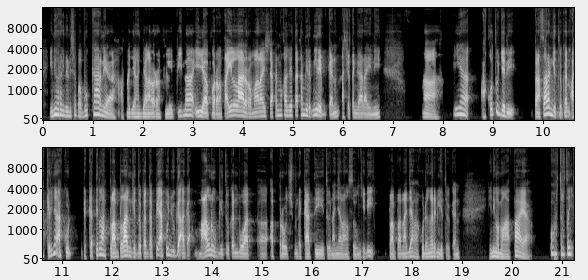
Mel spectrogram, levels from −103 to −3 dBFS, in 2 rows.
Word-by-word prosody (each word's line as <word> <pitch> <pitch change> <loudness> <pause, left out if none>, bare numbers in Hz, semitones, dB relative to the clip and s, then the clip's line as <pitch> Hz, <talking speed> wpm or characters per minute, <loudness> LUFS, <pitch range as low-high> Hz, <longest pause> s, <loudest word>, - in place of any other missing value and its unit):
Ini 165 +7 +3
orang 180 -3 +2
Indonesia 140 +3 -4
apa 135 -4 -3
bukan 165 +4 +2
ya? 105 -6 0
Apa 120 - -10
jangan-jangan 115 0 0
orang 110 -1 0
Filipina 145 +10 0
iya, 140 -4 +5
orang 110 -3 -1
Thailand, 155 -1 +7
orang 115 0 -2
Malaysia 145 -3 +1
kan 125 - -5
muka 165 -1 -1
kita 155 0 0
kan 180 - -3
mirip-mirip 170 -1 +2
kan, 130 +3 0
Asia 125 - -7
Tenggara 115 -1 -2
ini. 105 +3 -4 0.9
Nah 100 -3 +2 0.3
iya 190 -1 +1 0.2
aku 180 - -4
tuh 270 - -1
jadi 125 -8 +3 0.4
penasaran - - +5
gitu - - -2
kan - - +1
akhirnya - - -1
aku - - -1 0.3
deketin 185 +1 -2
lah 180 - +3
pelan-pelan 125 +5 +7
gitu 120 -2 -4
kan, 125 - 0
tapi 125 +10 -2
aku 195 - -3
juga 150 -3 +2
agak - - -6
malu 165 -5 +2
gitu 115 -1 -10
kan 120 0 -4
buat, 110 -2 0 0.2
eee, 110 -1 -9
approach 115 -4 -6
mendekati 110 -1 -3
itu - - -8
nanya 105 +1 -5
langsung. 100 0 -8
Jadi, 145 -3 -5 0.2
pelan-pelan 110 0 -2
aja 135 +3 -2
aku 110 - -9
dengerin 130 +2 0
gitu - - -15
kan, 100 +2 -8 0.6
ini 130 - 0
ngomong 110 -6 +1
apa 130 +9 +1
ya? 100 -3 +2 0.4
Oh - - -3
ternyatanya 205 0 -3
125 Hz, 185 wpm, -26 LUFS, 110-155 Hz, 0.9 s, Thailand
